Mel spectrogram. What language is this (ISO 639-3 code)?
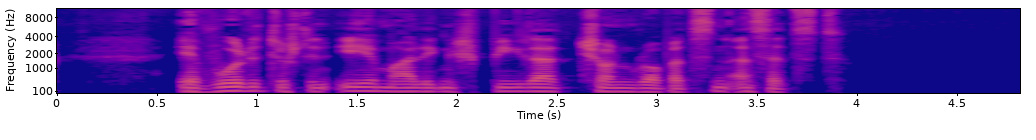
deu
